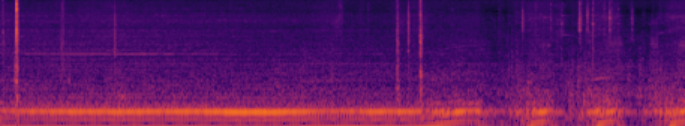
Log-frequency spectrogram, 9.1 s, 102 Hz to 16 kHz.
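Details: Ford BA XR6 Turbo six-cylinder at idle: starts fairly steady, then surges and dips unevenly in the last few seconds; engine hunting and running rough.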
